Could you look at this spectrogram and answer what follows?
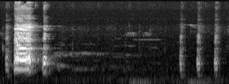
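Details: Hen's cackle around egg laying opens with a loud harsh squawk and a second shorter one, then a quiet pause before a few sharp clucks resume.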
